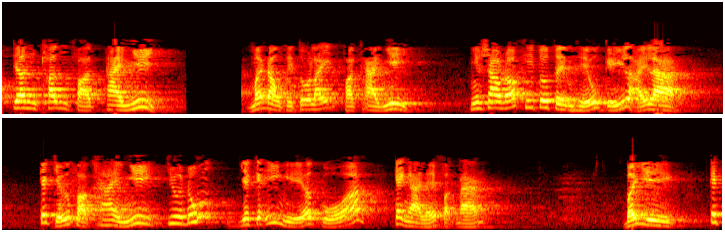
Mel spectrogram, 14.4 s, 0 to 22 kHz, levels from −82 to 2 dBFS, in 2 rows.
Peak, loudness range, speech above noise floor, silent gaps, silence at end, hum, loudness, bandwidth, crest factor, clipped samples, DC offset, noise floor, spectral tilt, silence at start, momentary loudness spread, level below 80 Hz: 0 dBFS; 4 LU; 36 dB; 1.87-2.38 s; 0 s; none; -16 LUFS; 5.8 kHz; 18 dB; under 0.1%; under 0.1%; -52 dBFS; -7 dB/octave; 0 s; 9 LU; -68 dBFS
